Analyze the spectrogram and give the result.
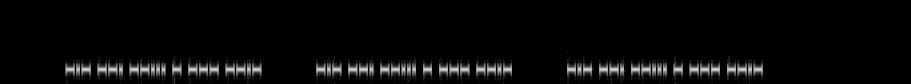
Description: Morse code, heard as a keyed tone, about 46 wpm, 700 Hz. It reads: KG7TOQ KG7TOQ KG7TOQ
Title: USA Call Signs - 6 Characters - Repeated 3x - 45wpm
